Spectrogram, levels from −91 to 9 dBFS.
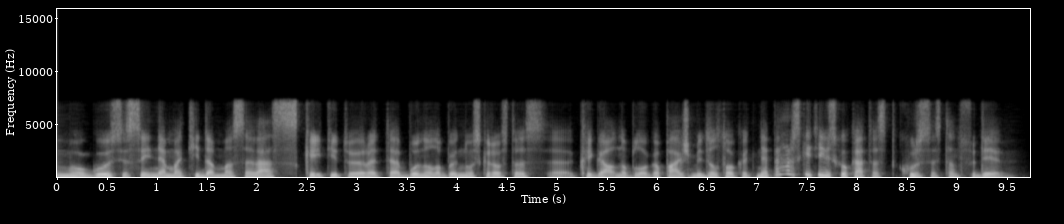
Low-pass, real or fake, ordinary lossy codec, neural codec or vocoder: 7.2 kHz; fake; MP3, 96 kbps; codec, 16 kHz, about 1 kbps, DyCAST, with the encoder's durations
